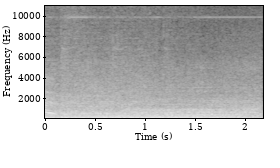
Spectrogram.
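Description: Steady, loud drone of a small jump plane's engine and propeller heard inside the cabin during the climb, with a low hum running under it.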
